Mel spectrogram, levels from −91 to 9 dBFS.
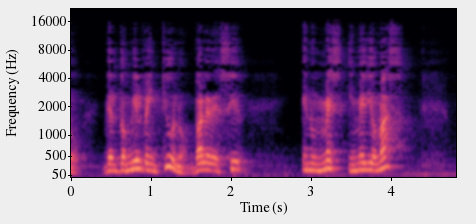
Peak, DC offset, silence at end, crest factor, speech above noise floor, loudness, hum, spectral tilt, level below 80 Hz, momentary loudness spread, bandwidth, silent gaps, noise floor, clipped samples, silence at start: -2 dBFS; under 0.1%; 0.35 s; 18 dB; 36 dB; -19 LUFS; none; -7 dB/octave; -54 dBFS; 9 LU; 16 kHz; none; -54 dBFS; under 0.1%; 0 s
